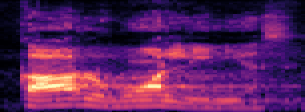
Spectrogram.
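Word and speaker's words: Carl von Linnaeus: कार्ल वॉन लीनियस, इनका सही जो नेम का प्रोनाउंसिएशन है वो यही है, कार्ल वॉन लीनियस।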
